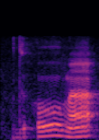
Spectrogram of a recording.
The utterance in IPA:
dɯhoː vã

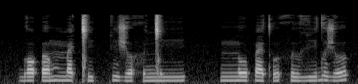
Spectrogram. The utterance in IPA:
ɡɔ ʔʌmːæ ǀikːiʒɤhɯ ŋ͡ǀi | nːopætʼu θɯ ɣidɤʒɤ

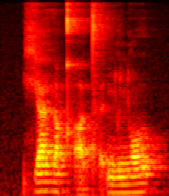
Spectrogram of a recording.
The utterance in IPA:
çæði qʰɛ̰tʰɛ̰ɲ ʊɲɔʊ̯

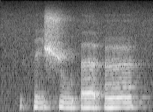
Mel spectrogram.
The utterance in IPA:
θiʃuʔɜ ʔə̃

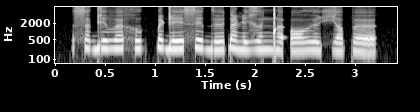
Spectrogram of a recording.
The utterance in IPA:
sɐɡeβœhʊ k͡pəɖe sed̪ø ɗaɳiɣə ŋ͡ǃɐʔɔ ɣøçɐ pœ

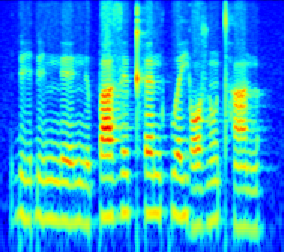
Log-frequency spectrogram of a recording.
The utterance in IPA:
ɗi˨ɗi˨nŋeː˨ŋɪ˨ pa˨ zɪ˦kʰɛ˦n kʷɛ˦jɔ˨zũ˦tʰã˦n

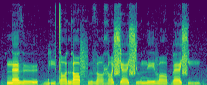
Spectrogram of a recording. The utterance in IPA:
næ˦ðø˨ | ɓi˨dɑ˨ɾɯ˦ɾɑ˦ fɯ˨ðɑ˨ɣɑ˨ ɕæ˨ɕɯ˨ ne˨˦βɑ˦˨ bæ˦ɕi˨

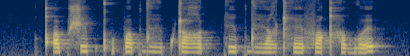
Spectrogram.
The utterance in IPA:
qʼupʃipkʷʼəp ʌpdʱɪp ʈʌʁəkːipdʱeʁ ʈʰefəqʰə ɡʷɪ

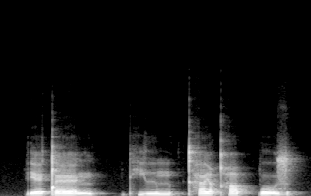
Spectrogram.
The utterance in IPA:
ɾʲæǃæŋ | pʰjɨm | kʰajqʰapːoz

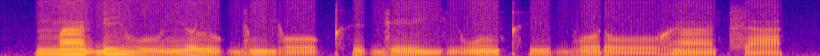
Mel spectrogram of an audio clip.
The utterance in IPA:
mã˦ɗi˦ βuː˨nʊ˦lu˨ɡɪ˦m joː˨kʰɪ˦ɡeː˦˨ ji˨wũ˦kʰi˦ bo˦ɾoː˨ ɣã˦˨t͡sa˦

